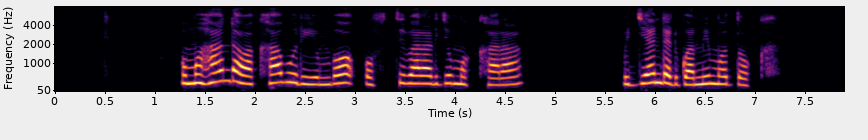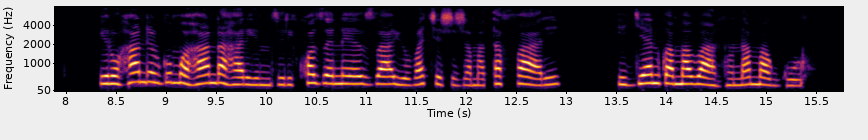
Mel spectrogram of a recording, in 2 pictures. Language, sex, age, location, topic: Kinyarwanda, female, 18-24, Gakenke, government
